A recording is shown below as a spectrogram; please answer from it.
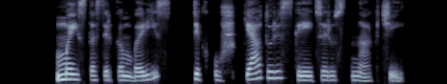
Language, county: Lithuanian, Panevėžys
